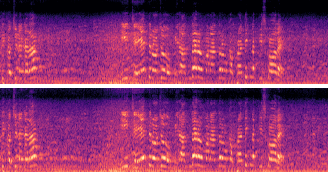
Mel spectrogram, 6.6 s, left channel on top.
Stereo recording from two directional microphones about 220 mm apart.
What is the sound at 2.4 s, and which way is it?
Speech, 55° right (ahead or behind).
